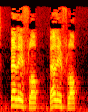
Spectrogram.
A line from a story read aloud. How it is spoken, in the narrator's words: He shouted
